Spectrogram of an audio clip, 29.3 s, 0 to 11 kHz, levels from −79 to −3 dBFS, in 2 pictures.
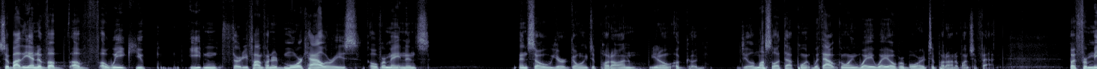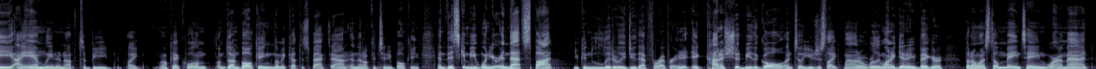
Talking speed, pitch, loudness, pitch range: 240 wpm, 120 Hz, -27 LUFS, 105-145 Hz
